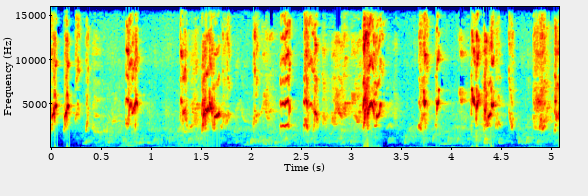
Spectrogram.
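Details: Morning chirps of a young peach-faced lovebird, green and yellow: piercing short squeaks and scratchy twitters repeated in quick uneven groups, with occasional faint clicks.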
